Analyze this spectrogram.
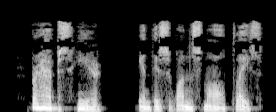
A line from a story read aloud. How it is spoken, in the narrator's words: she said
